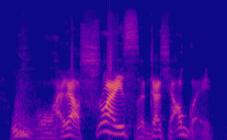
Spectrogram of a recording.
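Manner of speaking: harsh, loud barked outburst. Reading a story, the South Sea villain threatens the crying child, barked. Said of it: "南海恶神喝道".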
